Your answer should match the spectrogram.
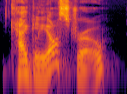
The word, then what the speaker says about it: Cagliostro: The actual textual quote reads, "Orson Welles, working in Cagliostro," and probably that is a poor pronunciation of Italian. – Yeah. Yes, I don't think you pronounce that G, but let us not spend our time on that right now.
